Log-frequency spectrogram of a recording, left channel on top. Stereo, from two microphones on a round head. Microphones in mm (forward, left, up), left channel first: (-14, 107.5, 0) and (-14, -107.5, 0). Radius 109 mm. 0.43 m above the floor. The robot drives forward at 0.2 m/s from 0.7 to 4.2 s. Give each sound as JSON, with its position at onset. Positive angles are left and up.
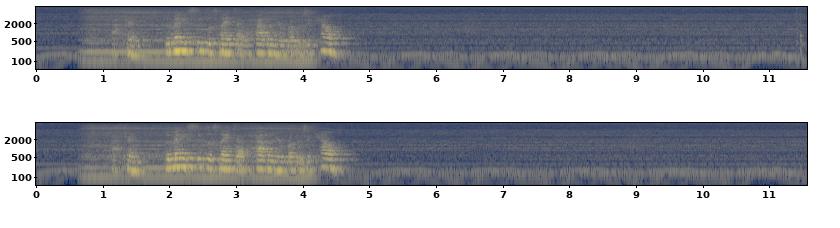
{"t": 1.1, "sound": "a woman speaking", "side_deg": -15, "distance_m": 0.8}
